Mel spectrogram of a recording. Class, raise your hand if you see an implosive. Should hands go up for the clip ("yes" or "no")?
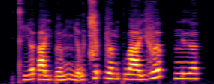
yes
